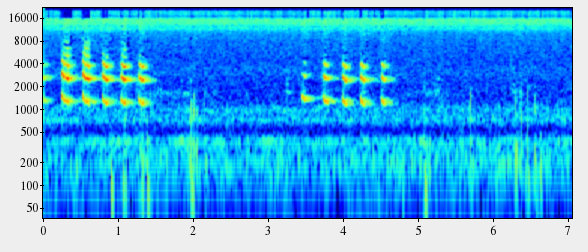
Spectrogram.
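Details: Cockatiel calling to mate while breeding: two short runs of rapid, harmonic, descending notes, the second softer, separated by a gap with scattered taps and a steady low room hum.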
